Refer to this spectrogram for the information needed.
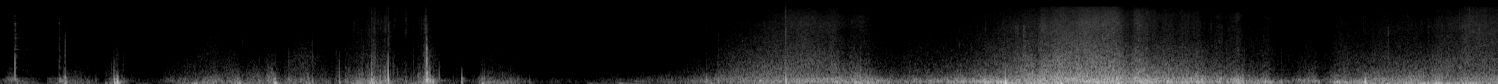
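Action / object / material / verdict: scrape / synthetic fur microphone windscreen / synthetic fur / none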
